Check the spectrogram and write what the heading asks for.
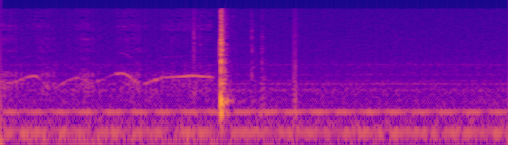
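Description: A computer cooling fan in Langhorne, Pennsylvania whirs steadily with a low droning hum and airy hiss. A wavering tone rises and falls for the first few seconds, then a single sharp click sounds, and the whir carries on.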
